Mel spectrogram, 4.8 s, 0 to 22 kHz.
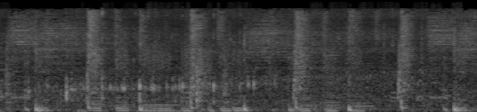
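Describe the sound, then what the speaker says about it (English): Beer, American Solera The Ground Is Shaking (2017), poured from a large bottle into a glass, with gurgling liquid and carbonation fizz interrupted by several clinks and knocks. "let's get it open and get it into a glass"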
